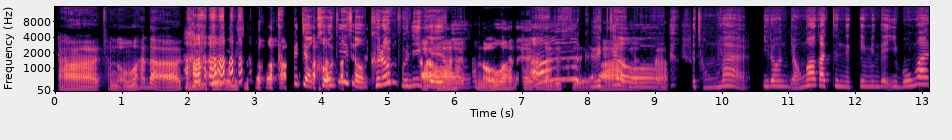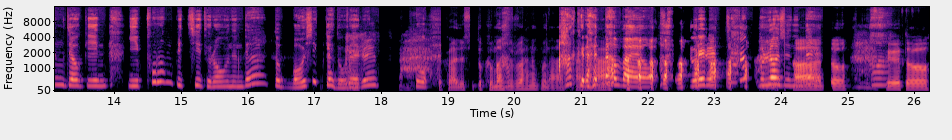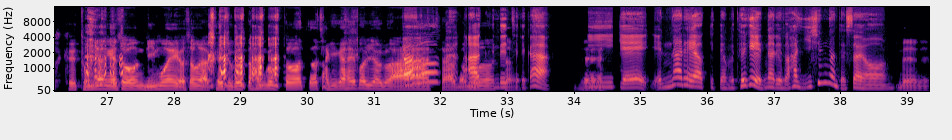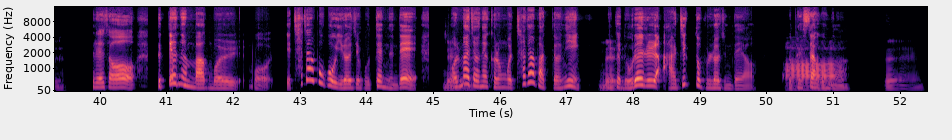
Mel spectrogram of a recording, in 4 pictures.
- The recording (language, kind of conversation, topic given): Korean, podcast, 여행 중 가장 의미 있었던 장소는 어디였나요?
- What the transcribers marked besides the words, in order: tapping; laugh; laughing while speaking: "거기서"; laugh; other noise; other background noise; throat clearing; laugh; laugh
